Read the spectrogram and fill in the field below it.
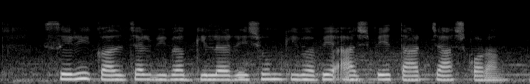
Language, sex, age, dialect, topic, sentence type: Bengali, female, 18-24, Rajbangshi, agriculture, statement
